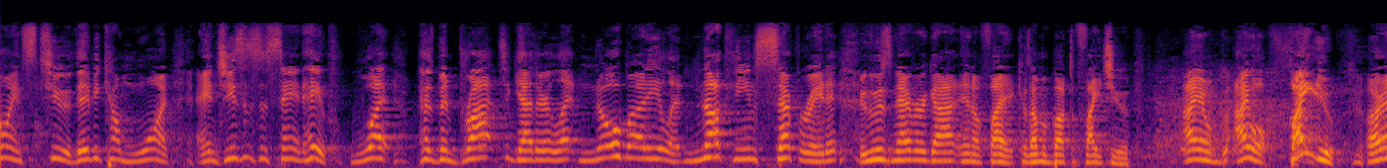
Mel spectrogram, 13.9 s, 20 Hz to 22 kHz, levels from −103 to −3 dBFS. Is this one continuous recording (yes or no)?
no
